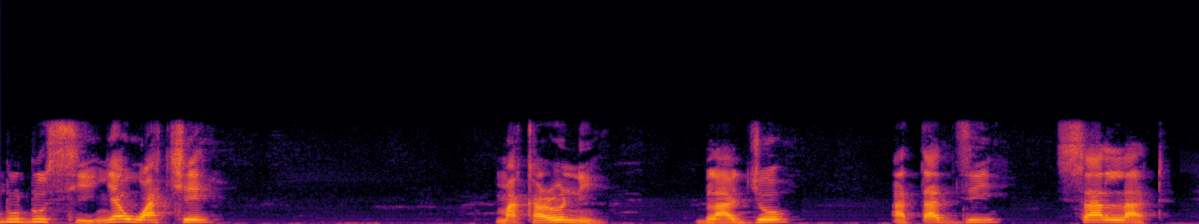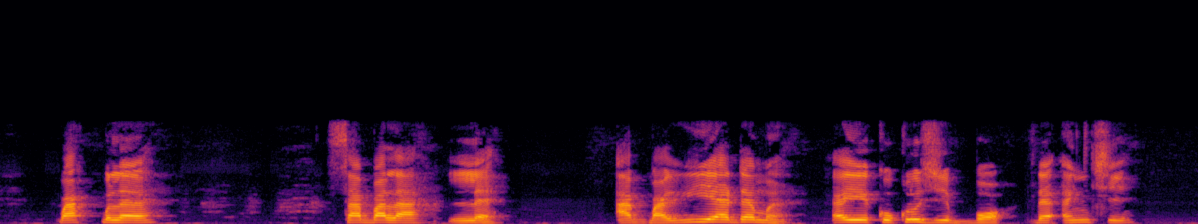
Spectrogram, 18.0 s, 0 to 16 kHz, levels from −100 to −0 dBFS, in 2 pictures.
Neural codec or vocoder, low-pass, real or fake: none; 7.2 kHz; real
